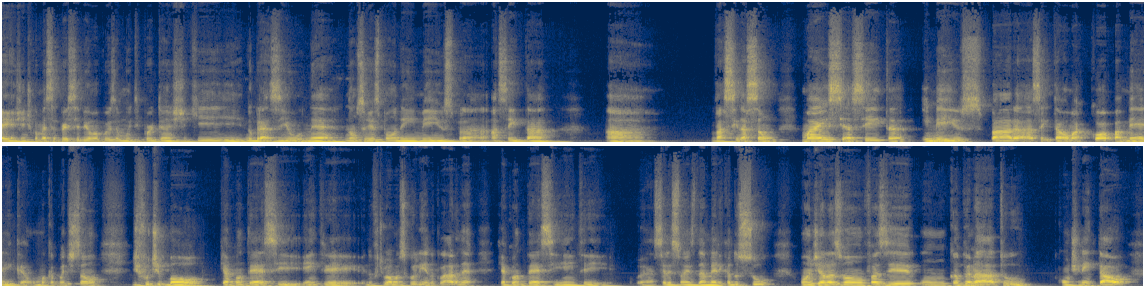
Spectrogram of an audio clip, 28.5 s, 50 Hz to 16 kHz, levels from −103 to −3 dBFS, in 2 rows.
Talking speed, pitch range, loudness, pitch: 125 wpm, 110-130 Hz, -19 LUFS, 115 Hz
